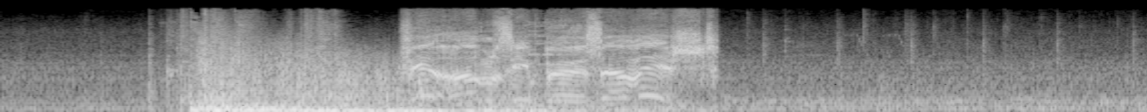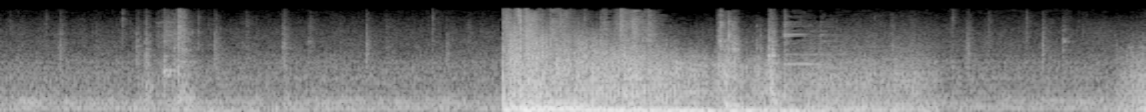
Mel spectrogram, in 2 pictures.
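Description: A tank cannon fires with a loud boom that rolls away.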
